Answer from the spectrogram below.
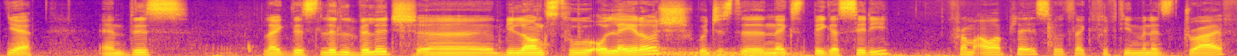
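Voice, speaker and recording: A man's voice: medium pitch, steady tone, normal speed, hardly any pauses, darkish tone, slight background noise. A man in his thirties from Germany with a German accent, interviewed outdoors on a terrace, talking hesitantly with many fillers and restarts. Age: 30s. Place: outdoor terrace above a valley.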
